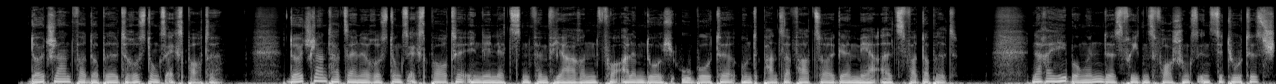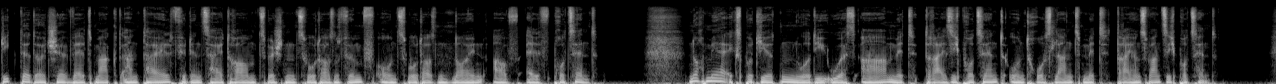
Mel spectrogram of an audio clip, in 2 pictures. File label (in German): nachrichten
